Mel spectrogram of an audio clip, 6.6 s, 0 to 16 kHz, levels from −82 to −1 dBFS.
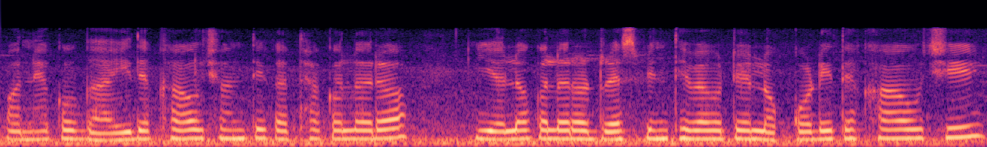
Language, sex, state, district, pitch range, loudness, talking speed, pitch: Odia, female, Odisha, Khordha, 205-220 Hz, -13 LUFS, 120 wpm, 210 Hz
